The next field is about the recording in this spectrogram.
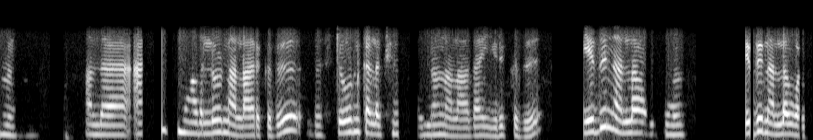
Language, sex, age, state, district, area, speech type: Tamil, female, 18-30, Tamil Nadu, Tiruvallur, urban, conversation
